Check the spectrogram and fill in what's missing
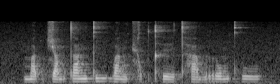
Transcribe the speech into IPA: m a˨˩ k̚ t͡ɕ a˨˩ m t a˧ ŋ t iː˦˥ b a˨˩ ŋ t͡ɕ o˨˩ k̚ tʰ eː˨˩ tʰ a˩˦ m r o˧ m kʰ uː˧

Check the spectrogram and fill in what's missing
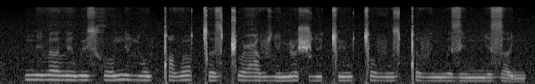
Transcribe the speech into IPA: n i l ɐ l ɪ w y z x o n y ʎ o w ǃ ə ðˤ u ǀ ə z ǁ u ʕ ɐ v ʎ ɐ ɲ ɭ ʊ ʃ ʎ y ǀ y w ǀ o v u z ǃ ə v i n w ɪ z i n ɲ ɪ z ɐ ɲ

